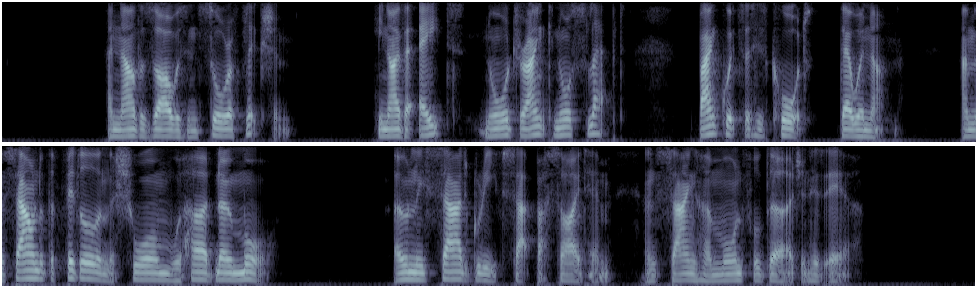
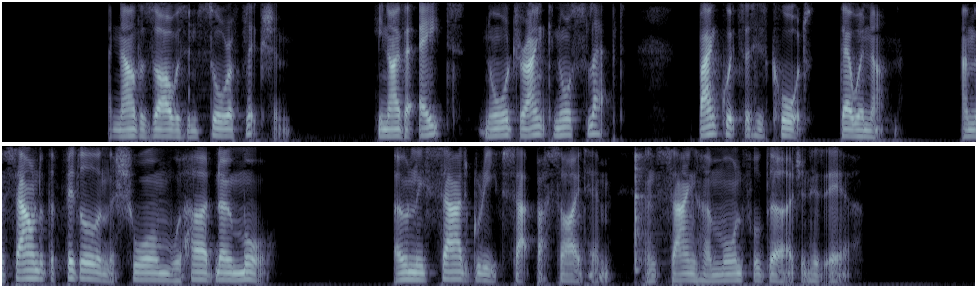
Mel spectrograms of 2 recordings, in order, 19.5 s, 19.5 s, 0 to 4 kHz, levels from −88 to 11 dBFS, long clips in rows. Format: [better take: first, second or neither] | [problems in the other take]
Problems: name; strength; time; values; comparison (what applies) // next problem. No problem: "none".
first | noise reduction (neural mask model DeepFilterNet 3)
